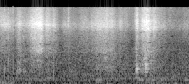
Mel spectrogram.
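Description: A split foam pool noodle being pressed by hand onto a plastic tub rim: foam rubbing against plastic in two brief scuffs, about half a second in and again near the end.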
